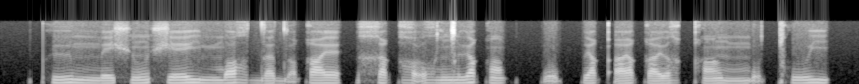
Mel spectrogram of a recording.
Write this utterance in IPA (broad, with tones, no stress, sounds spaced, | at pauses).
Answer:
pʰ ɨː˧˥˧ mː e˩˧˩ ʃ ũ˧˥˧ ʃ eː˧˥˧ j mː ɔ˧˥˧ ʁ d ɐ˩˧˩ d o̰˧˥˧ q ɛ˩˧˩ | χ i˩˧˩ q ʁ ṵ˩˧˩ ʁ ŋ͡ǀ ɨː˧˥˧ q ũ˩˧˩ q pː o̰˩˧˩ pː e˩˧˩ qʼ eː˩˧˩ q j ɨ˩˧˩ ʁ qʰ õ˩˧˩ mː o̰˧˥˧ ǀʰ u˧˥˧ j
